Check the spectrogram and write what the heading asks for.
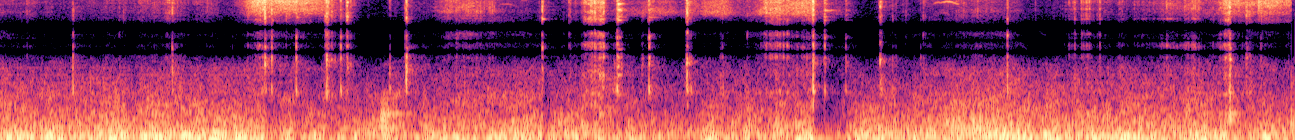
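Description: Excess tire plug strips being cut off flush with a motorcycle tire's tread: scattered short clicks and snips with handling noise, over a steady low rumble.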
